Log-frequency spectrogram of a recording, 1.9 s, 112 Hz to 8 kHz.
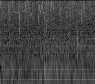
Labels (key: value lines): label: biophony, dolphin
recorder: SoundTrap 500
